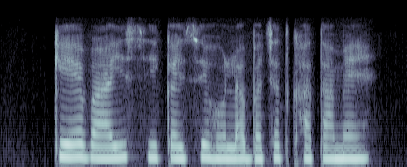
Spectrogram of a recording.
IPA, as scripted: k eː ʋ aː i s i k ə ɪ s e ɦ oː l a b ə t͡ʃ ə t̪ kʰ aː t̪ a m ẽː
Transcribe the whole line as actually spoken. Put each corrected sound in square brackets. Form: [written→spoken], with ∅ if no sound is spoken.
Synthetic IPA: k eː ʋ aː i s i k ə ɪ s e ɦ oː l a b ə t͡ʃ ə t̪ kʰ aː t̪ a m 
